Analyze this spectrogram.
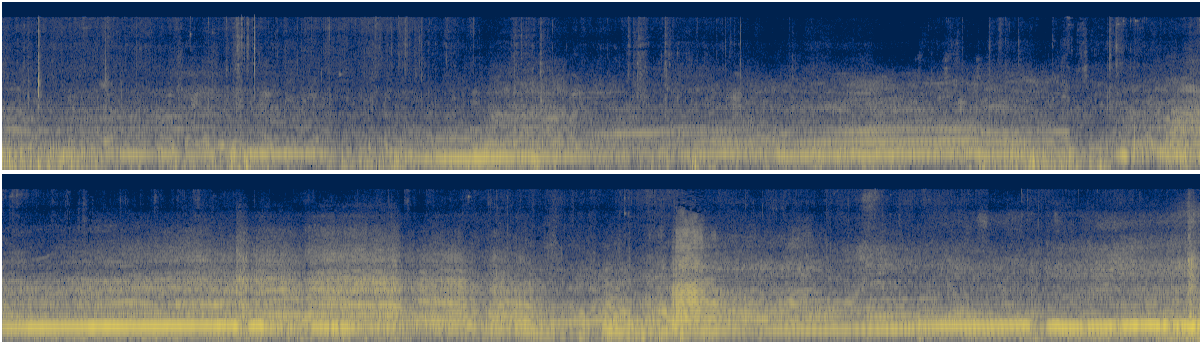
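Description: A racing car engine revs and roars through gear changes, echoing across a valley.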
